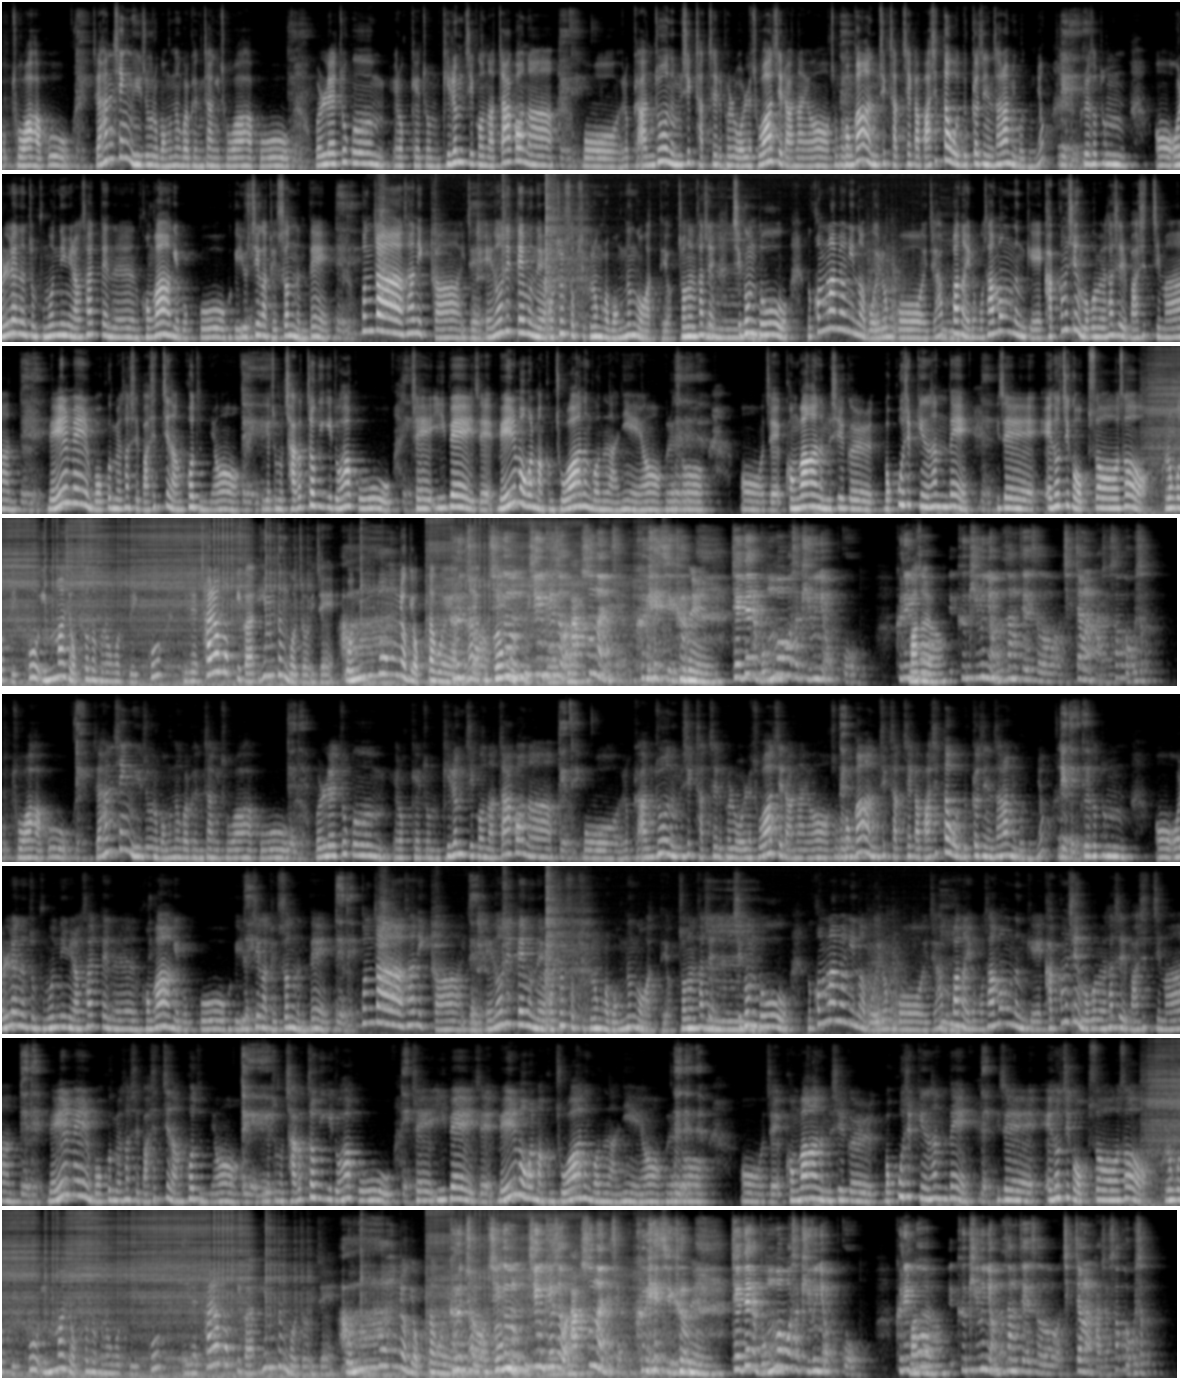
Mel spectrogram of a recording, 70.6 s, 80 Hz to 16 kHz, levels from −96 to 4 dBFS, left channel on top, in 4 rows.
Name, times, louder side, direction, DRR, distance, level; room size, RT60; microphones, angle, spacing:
voice 1, 0.0-15.6 16.2-22.6 23.1-28.4 28.6-38.9 39.2-46.2 46.4-61.8 63.2-63.8 66.6-67.2, left 4 dB, 90° left, 11 dB, 0.6 m, -26 dB
voice 2, 15.8-16.3 21.3-21.4 22.6-23.0 24.7-24.8 28.2-29.0 31.7-32.0 33.7-33.8 35.6-35.9 38.9-39.4 41.3-41.4 45.4-45.9 50.0-50.1 55.7-55.8 58.1-58.9 59.7-65.8 66.4-66.9 67.3-70.2, right 2 dB, 55° right, -3 dB, 2.6 m, -27 dB
Fire, 23.2-32.2, left 3 dB, 60° left, 1.8 m, -43 dB
sound 1, 52.4-63.1, left 1 dB, ahead, 0.6 m, -37 dB
12.5 x 8.5 x 2.7 m, 0.63 s
head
